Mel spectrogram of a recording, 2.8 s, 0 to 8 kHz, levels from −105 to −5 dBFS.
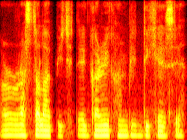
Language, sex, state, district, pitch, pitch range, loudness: Nagamese, male, Nagaland, Kohima, 110 Hz, 105-110 Hz, -20 LUFS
